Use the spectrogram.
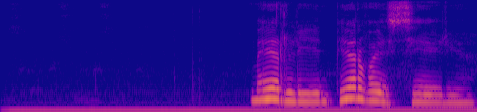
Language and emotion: Russian, sad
